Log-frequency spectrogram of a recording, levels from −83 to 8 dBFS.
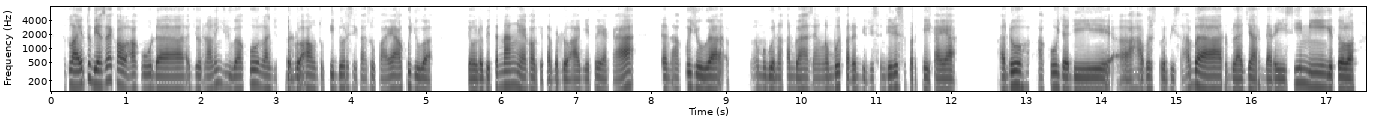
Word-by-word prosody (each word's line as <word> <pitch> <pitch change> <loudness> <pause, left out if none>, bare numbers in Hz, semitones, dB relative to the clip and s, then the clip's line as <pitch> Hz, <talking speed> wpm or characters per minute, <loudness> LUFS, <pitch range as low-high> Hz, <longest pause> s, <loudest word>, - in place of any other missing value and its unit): Setelah 160 -2 +4
itu 175 - +1
biasanya 180 +4 +3
kalau 160 -4 +3
aku 135 +1 -2
udah 125 -1 +2
journaling 130 +6 -4
juga 125 -2 -2
aku 170 +7 -1
lanjut 130 -4 -4
berdoa 125 +2 +2
untuk 125 -1 -12
tidur 135 0 -3
sih 120 - -13
Kak, 120 -1 -11
supaya 125 0 -3
aku 130 +4 -2
juga 120 -5 0 0.5
jauh 115 - +2
lebih 115 +2 0
tenang 160 +3 +1
ya 130 - +1
kalau 120 - +1
kita 110 0 -6
berdoa 110 0 0
gitu 115 +2 -6
ya, 115 -3 -1
Kak. - - +1 0.3
Dan 120 -1 -2
aku 120 +5 -3
juga, 125 -2 +4 0.4
eee, 135 - -11
menggunakan 125 -1 -2
bahasa 120 -1 -2
yang 115 - -7
lembut 125 +4 +1
pada 120 -1 -2
diri 115 -1 -6
sendiri 125 +4 -1
seperti 120 -4 -3
kayak, 115 0 +2 0.6
"Aduh, 150 +5 +4 0.2
aku 145 +5 -2
jadi, 120 -1 +2
eee, 115 -1 -4
harus 120 +1 -3
lebih 115 0 -3
sabar, 125 -1 +4
belajar 115 0 +1
dari 115 -1 -1
sini 155 -6 0
gitu 125 -1 +6
loh, 115 -1 +7
125 Hz, 180 wpm, -25 LUFS, 115-135 Hz, 0.6 s, loh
